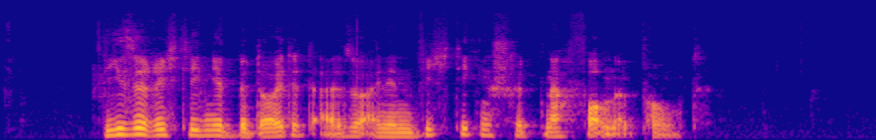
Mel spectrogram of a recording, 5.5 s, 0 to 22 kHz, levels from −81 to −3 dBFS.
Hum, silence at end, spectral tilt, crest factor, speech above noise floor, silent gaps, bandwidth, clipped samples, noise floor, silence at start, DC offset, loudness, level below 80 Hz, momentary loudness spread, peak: none; 1.2 s; -7.5 dB/octave; 20 dB; 47 dB; none; 12 kHz; under 0.1%; -68 dBFS; 0.65 s; under 0.1%; -22 LUFS; -64 dBFS; 11 LU; -2 dBFS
